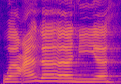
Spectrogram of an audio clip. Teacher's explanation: tak marbutah harokat apapun berhentinya jadi ha gede, ha sukun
